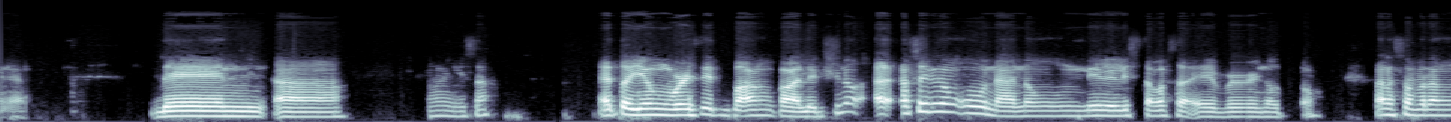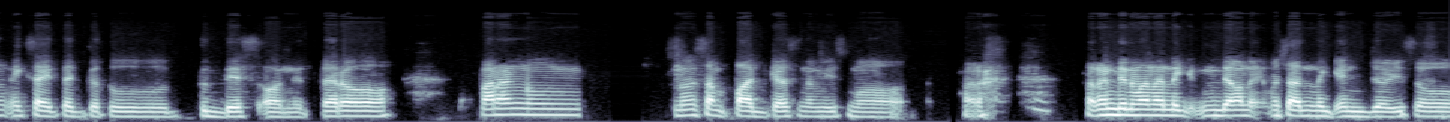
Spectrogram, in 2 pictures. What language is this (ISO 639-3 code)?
fil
